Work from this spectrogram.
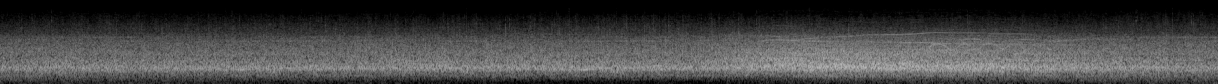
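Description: Arena crowd in the WWE 2K19 wrestling game roars steadily before a match, a continuous wash of cheering and applause that swells louder toward the end, with no talk over it.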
